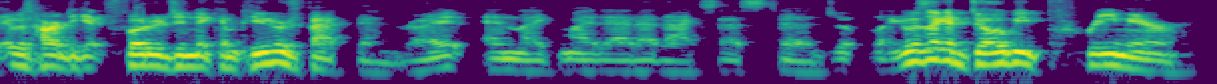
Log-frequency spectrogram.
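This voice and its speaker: A man with a slight Canadian accent speaks with ordinary pitch variation. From Canada, Toronto area. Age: 40s. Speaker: true crime YouTuber. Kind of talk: live stream chat. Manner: casual, halting with fillers.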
